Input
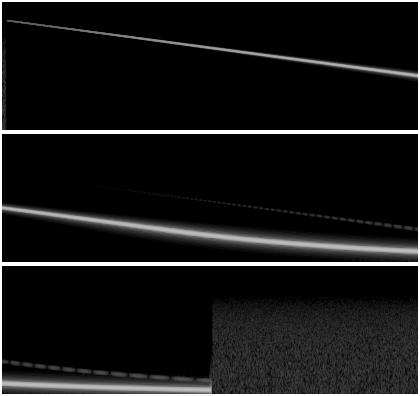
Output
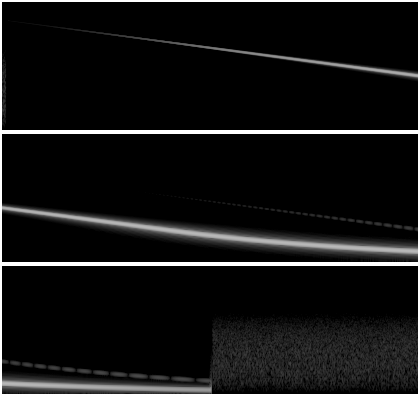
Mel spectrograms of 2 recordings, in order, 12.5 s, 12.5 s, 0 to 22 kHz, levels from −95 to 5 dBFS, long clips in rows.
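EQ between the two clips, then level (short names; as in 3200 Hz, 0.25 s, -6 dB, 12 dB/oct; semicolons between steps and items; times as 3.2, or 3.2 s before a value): weighting filter A; dynamic EQ 320 Hz, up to +5 dB, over -42 dBFS, Q 1.1; air absorption 370 m; 0.0 dB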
